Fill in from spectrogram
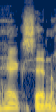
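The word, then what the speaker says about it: Rickson: Hoist, Hickson. Yeah, I mean, like there are other Brazilian names that start with R, pronounced H, but they're names you would recognize, like Rogers, like Roger, you know.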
